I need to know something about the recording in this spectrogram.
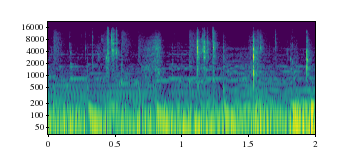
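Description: Soft background music, with several light clicks and taps as a replacement laptop battery pack is set into a MacBook Pro's aluminium bottom case and pressed down by hand.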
